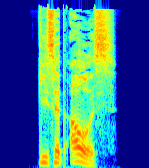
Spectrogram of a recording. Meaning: second-person plural subjunctive I of ausgießen
- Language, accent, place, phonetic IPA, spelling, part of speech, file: German, Germany, Berlin, [ˌɡiːsət ˈaʊ̯s], gießet aus, verb, De-gießet aus.ogg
